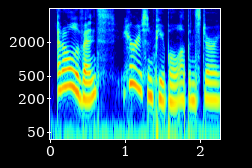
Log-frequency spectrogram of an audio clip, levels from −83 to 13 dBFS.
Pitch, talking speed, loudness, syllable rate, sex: 235 Hz, 265 wpm, -18 LUFS, 7.2 syllables/s, female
